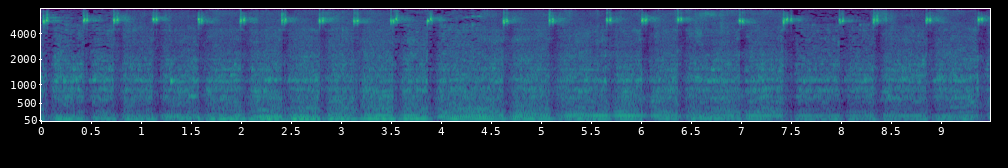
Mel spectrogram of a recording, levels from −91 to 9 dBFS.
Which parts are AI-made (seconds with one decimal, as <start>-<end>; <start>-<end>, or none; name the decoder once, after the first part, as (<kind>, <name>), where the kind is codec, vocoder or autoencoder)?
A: 0.7-3.5 (codec, DAC); 4.4-7.5; 8.3-9.5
